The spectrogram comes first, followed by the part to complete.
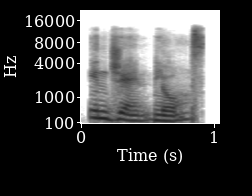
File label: "ingenuous", Indian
